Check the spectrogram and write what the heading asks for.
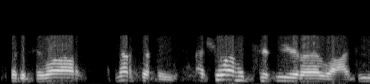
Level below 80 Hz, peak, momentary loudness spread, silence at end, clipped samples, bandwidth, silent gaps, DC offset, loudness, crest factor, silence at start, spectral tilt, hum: -64 dBFS; -6 dBFS; 9 LU; 0 s; under 0.1%; 4.1 kHz; none; under 0.1%; -18 LUFS; 12 dB; 0.1 s; -9 dB/octave; none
